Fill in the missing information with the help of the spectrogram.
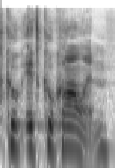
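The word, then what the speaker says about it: Cú Chulainn: No, it's Kukulin.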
